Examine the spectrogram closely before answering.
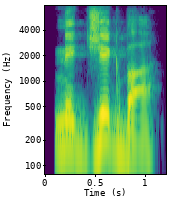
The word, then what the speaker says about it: Njigba: Jackson Smith Njigba.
